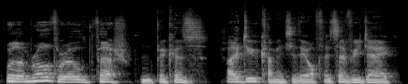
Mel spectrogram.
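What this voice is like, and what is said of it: Plummy Andrew Bailey impression. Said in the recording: “your Andrew Bailey impression ... Dial up the plum.”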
